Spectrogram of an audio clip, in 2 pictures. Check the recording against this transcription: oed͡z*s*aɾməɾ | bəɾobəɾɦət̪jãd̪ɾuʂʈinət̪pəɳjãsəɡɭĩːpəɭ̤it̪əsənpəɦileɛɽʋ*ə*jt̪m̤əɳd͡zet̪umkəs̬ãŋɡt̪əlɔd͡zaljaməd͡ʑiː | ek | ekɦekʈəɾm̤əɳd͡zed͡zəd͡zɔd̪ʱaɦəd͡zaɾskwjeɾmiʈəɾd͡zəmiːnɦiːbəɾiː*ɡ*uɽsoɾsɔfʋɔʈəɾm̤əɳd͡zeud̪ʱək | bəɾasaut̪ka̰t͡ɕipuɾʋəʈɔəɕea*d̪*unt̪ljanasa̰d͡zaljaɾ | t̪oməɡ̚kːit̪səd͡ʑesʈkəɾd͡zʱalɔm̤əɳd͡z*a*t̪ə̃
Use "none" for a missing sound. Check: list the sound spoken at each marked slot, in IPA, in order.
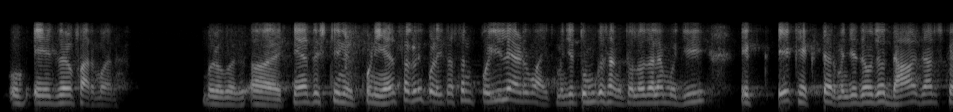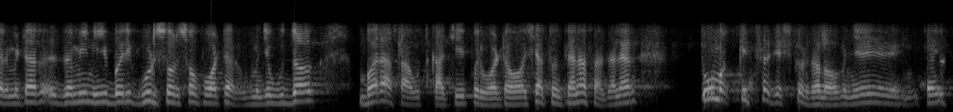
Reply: f, a, ɡ, t̪, e

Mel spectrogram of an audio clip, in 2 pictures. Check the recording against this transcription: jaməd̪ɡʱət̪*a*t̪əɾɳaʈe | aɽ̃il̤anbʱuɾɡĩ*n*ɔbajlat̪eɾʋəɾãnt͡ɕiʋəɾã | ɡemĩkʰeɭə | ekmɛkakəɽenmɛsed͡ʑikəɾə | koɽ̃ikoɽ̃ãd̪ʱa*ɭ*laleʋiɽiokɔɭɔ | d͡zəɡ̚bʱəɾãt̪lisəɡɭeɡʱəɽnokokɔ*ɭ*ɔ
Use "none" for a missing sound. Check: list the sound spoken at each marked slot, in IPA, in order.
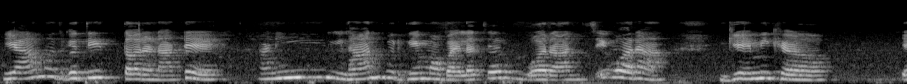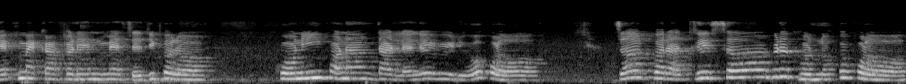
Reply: i, m, ɽ, ɭ

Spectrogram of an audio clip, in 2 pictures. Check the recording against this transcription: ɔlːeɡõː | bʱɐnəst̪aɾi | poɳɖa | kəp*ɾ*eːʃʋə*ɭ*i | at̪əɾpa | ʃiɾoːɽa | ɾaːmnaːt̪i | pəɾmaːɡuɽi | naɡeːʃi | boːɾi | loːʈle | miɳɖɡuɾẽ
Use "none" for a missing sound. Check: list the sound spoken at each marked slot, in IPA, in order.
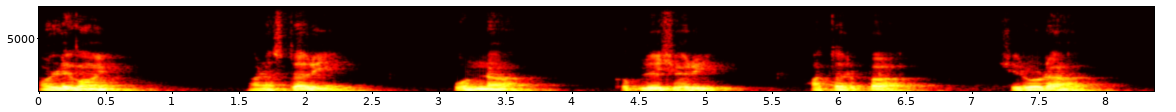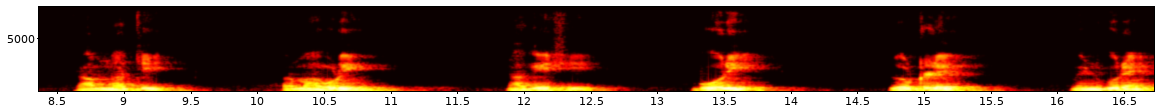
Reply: l, ɾ

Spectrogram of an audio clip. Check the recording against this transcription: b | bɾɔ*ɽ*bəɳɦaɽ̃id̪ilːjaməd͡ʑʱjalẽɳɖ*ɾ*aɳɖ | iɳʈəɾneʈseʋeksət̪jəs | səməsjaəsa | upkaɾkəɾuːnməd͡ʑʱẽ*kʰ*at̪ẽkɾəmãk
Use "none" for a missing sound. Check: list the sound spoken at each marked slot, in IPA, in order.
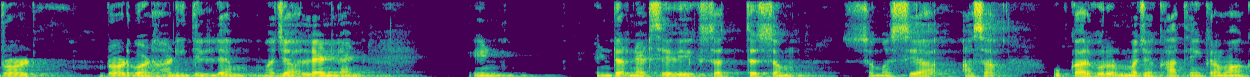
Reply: ɽ, l, kʰ

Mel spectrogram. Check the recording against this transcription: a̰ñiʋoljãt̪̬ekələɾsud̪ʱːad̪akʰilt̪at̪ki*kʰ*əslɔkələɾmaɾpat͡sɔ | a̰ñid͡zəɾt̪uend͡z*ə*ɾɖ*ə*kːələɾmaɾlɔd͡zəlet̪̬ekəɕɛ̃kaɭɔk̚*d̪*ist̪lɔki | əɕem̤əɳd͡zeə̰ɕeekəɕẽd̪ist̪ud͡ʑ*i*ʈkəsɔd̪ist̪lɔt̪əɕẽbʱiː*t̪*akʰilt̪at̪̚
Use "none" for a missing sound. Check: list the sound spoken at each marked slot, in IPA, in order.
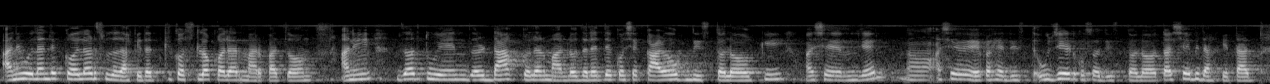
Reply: k, ə, a, d̪, e, d̪

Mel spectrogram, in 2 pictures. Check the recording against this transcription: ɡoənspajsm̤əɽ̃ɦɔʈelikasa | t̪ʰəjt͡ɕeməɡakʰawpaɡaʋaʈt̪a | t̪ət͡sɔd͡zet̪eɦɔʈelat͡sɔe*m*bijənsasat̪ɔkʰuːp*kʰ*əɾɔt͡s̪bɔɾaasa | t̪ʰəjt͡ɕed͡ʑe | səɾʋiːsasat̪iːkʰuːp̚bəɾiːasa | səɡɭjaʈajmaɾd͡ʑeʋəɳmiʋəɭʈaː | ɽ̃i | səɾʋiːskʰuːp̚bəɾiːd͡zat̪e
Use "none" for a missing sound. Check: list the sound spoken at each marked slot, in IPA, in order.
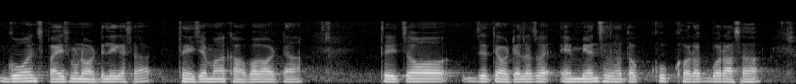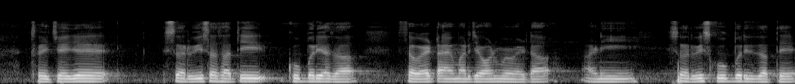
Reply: m, kʰ

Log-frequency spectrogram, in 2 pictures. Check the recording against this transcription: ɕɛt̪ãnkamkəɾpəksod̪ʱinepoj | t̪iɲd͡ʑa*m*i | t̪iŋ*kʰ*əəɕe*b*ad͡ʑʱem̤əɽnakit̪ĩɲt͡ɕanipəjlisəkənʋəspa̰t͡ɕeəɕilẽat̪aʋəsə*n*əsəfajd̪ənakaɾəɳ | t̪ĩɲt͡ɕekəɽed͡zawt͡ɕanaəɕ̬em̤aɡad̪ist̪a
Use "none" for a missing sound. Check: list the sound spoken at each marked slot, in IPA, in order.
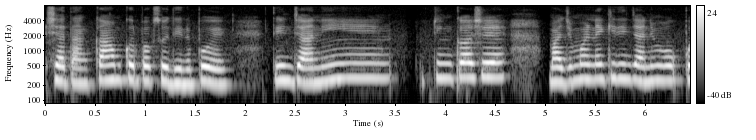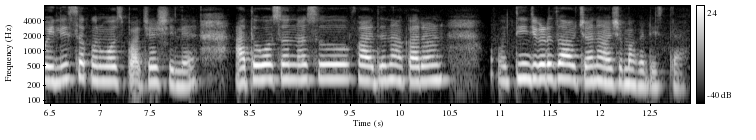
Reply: n, k, m, n

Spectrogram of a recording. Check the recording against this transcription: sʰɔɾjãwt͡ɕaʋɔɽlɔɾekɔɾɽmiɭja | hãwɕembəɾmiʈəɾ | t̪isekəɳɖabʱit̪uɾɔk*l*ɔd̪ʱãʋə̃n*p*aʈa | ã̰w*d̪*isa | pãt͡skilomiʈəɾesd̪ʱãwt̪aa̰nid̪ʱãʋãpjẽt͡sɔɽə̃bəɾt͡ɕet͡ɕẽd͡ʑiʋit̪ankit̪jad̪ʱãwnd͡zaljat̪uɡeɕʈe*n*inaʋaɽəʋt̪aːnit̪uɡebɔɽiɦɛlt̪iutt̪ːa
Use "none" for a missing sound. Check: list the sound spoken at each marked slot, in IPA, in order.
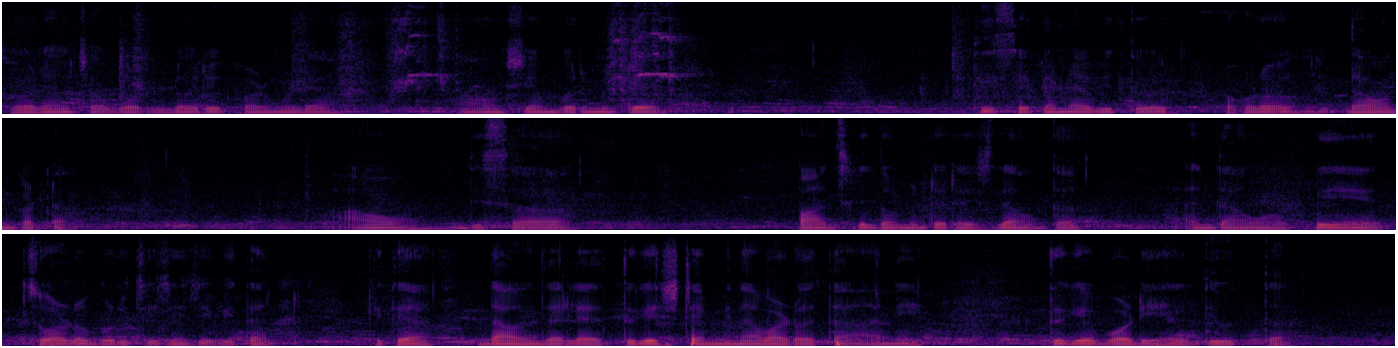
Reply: ɽ, k, d̪, m

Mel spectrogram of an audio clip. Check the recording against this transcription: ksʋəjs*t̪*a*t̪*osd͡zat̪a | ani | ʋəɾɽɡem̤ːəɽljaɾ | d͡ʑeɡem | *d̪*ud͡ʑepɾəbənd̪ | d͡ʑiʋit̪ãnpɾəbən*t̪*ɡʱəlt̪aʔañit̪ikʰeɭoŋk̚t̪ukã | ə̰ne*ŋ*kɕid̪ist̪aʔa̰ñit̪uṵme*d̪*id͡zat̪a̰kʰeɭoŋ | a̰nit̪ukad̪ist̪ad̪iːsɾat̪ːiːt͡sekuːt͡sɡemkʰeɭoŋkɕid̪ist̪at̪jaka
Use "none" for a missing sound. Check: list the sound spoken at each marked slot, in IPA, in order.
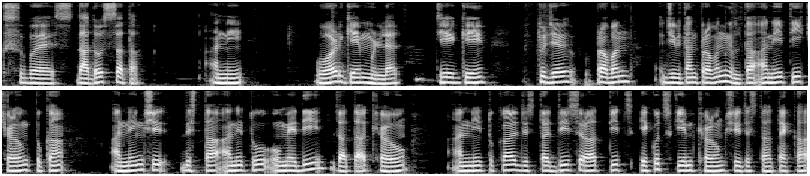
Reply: d̪, d̪, t̪, d̪, ŋ, d̪

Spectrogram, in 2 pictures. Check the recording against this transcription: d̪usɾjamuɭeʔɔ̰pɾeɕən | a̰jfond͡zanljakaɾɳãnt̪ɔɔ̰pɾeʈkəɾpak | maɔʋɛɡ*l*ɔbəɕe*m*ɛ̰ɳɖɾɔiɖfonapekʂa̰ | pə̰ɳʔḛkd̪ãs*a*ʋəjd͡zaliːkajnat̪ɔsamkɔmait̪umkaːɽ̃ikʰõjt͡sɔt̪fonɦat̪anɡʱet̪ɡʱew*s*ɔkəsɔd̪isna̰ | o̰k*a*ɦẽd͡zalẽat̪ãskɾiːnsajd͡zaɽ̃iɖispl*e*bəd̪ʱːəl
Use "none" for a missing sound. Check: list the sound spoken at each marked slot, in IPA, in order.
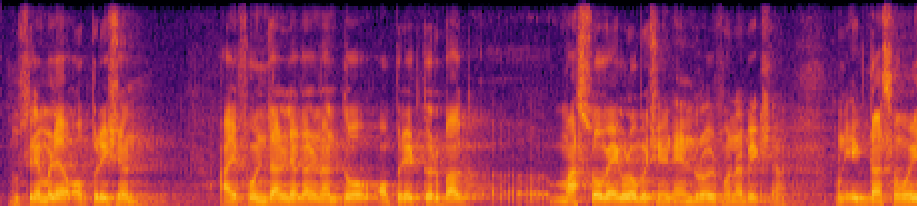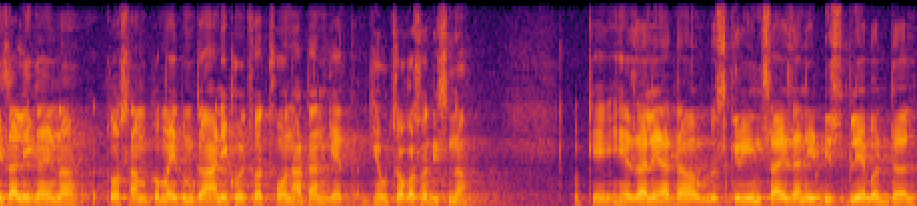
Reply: ɭ, n, ə, t͡s, e, e

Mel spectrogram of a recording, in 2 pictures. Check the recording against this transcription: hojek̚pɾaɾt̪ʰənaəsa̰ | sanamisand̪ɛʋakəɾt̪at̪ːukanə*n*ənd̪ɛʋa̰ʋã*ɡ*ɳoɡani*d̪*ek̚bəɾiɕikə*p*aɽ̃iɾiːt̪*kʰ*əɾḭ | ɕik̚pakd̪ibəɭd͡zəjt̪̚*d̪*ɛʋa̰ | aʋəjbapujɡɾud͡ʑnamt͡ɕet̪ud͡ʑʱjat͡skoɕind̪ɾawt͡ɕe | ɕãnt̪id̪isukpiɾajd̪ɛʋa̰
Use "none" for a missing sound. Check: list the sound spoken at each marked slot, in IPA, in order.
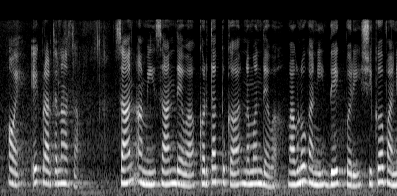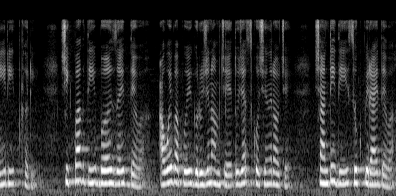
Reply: m, ɡ, d̪, p, kʰ, d̪

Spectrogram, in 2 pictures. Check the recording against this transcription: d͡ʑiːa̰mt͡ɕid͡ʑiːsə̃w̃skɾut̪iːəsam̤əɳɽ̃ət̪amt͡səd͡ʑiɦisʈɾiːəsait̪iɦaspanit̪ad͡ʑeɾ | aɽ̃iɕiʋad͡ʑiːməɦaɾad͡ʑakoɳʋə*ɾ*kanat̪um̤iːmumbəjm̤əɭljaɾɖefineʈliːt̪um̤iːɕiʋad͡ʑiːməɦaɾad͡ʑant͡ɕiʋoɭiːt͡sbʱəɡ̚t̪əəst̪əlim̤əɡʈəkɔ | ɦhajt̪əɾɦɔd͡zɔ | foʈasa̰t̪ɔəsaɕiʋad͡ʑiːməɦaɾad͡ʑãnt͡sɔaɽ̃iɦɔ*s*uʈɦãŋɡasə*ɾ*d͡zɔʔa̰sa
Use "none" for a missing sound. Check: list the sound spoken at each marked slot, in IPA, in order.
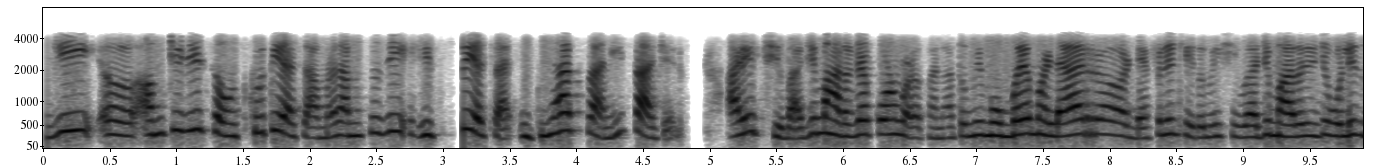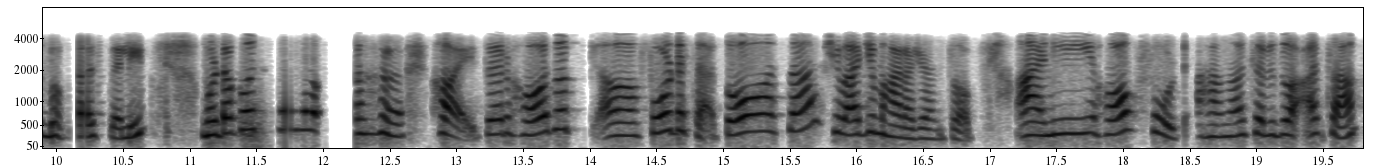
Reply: ɭ, f, ɾ

